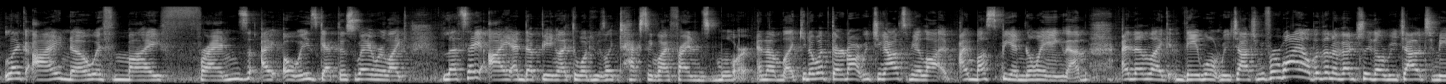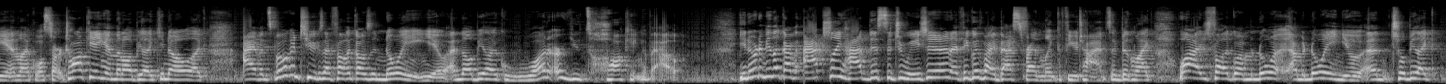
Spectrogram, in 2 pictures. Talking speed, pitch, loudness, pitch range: 290 wpm, 235 Hz, -16 LUFS, 210-265 Hz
